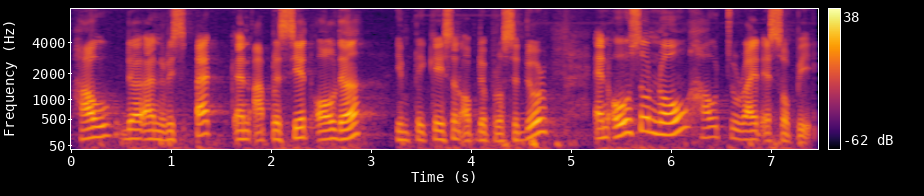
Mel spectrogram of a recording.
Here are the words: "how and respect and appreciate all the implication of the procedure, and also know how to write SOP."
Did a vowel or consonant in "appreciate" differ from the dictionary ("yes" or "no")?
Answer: yes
